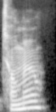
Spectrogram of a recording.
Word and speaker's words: Tomeu: Is it Tomu Mori? – Sure. – T-O-M-E-U Mori.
